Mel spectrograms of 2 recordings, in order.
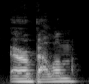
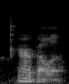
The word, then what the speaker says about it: Arabella: Arabellum? Arabella.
